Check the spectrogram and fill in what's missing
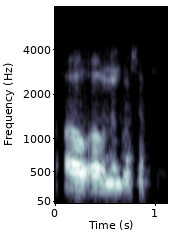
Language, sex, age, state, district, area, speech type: Bodo, male, 30-45, Assam, Kokrajhar, rural, conversation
